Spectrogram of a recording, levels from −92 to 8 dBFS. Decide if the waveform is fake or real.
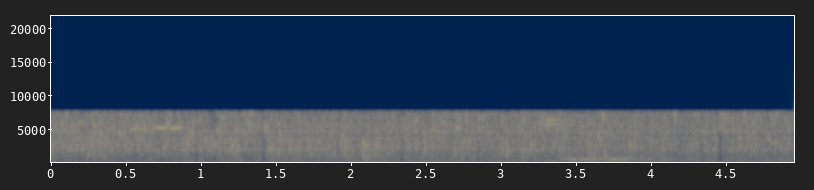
fake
